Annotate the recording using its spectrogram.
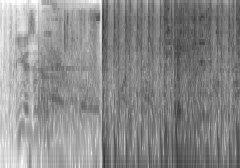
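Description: A gun fires in a rapid burst with electric crackling.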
